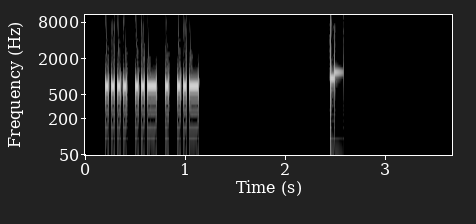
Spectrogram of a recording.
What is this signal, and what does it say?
Morse code, heard as a keyed tone, about 40 wpm, 690 Hz. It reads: HUEU
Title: Four Challenging Letter-Number Combinations 40wpm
